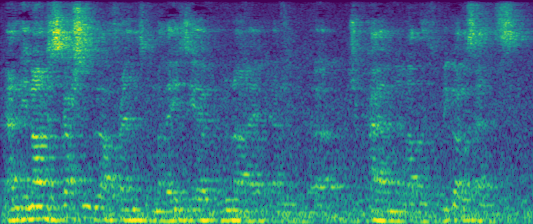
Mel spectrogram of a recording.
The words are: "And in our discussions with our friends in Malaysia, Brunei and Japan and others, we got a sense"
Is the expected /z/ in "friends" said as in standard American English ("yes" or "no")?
yes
